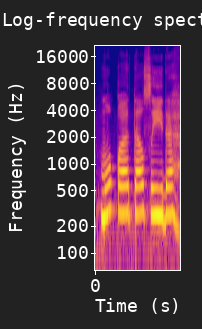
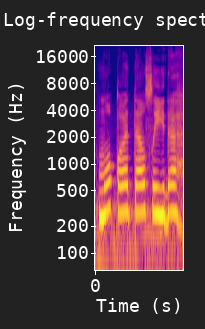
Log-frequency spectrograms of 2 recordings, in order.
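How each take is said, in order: The two takes are said the same way.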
